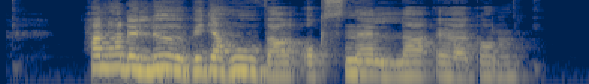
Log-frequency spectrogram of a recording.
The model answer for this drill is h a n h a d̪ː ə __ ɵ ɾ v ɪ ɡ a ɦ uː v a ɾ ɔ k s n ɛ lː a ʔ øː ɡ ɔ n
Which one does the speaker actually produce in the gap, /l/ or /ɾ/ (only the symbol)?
l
